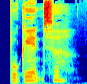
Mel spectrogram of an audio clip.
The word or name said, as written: bogenser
